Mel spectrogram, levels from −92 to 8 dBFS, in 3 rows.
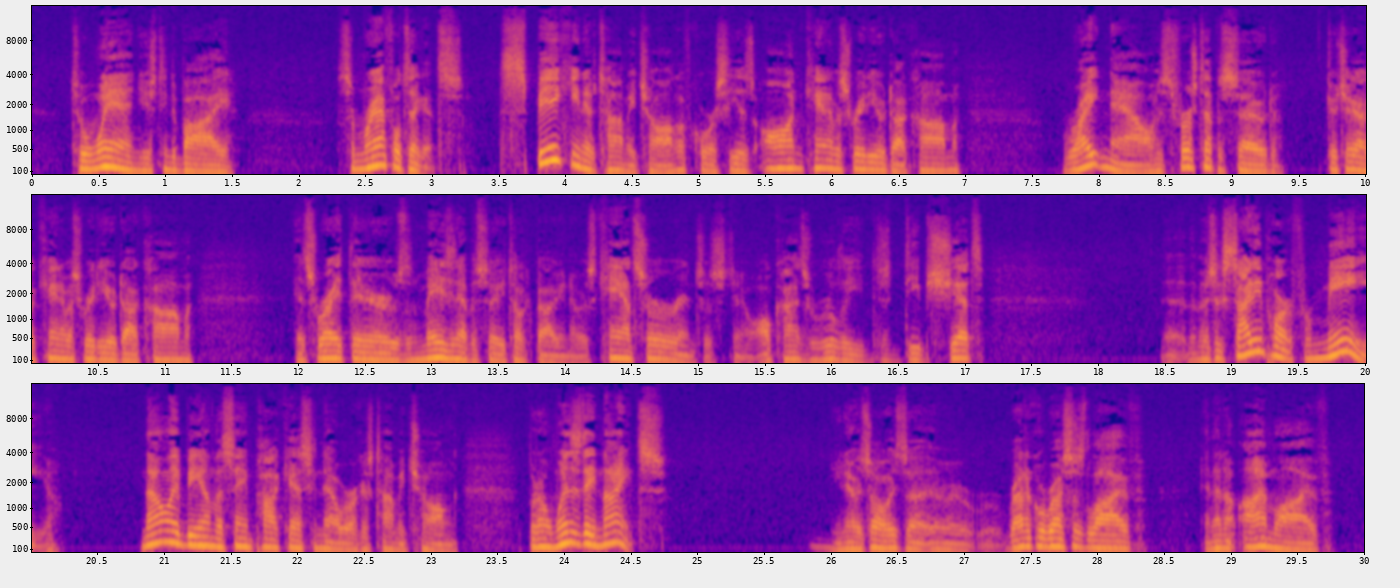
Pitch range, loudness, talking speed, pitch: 100-130 Hz, -20 LUFS, 180 wpm, 115 Hz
